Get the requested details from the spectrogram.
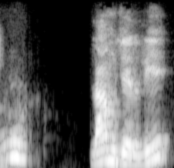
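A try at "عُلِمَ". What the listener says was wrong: না লাম জের লি, না লাম জের লি বলে দুটো অক্ষরের উচ্চারণ আগে তুলে নেন, তারপরে মিম ধরবেন।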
